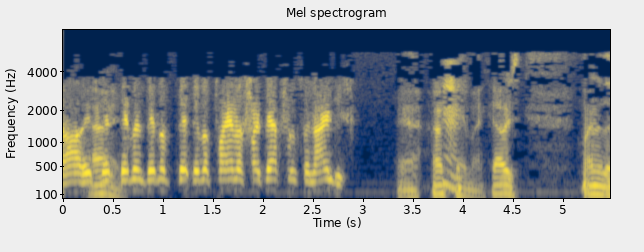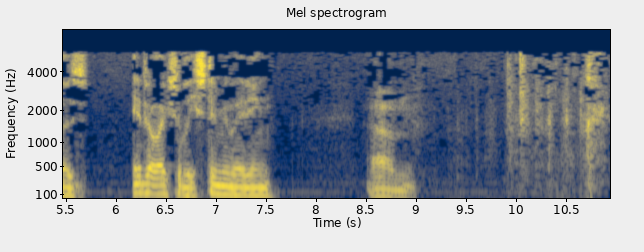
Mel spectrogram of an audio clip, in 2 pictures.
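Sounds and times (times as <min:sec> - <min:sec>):
speech: 0:00.2 - 0:07.6, 0:08.5 - 0:09.1
paper page being turned: 0:09.3 - 0:10.9.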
